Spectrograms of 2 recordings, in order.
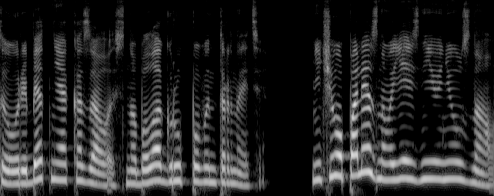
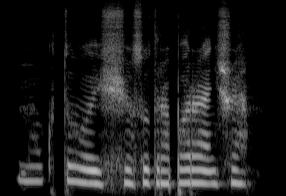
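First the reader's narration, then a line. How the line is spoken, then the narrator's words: Mumbling. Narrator (Russian): пробормотала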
